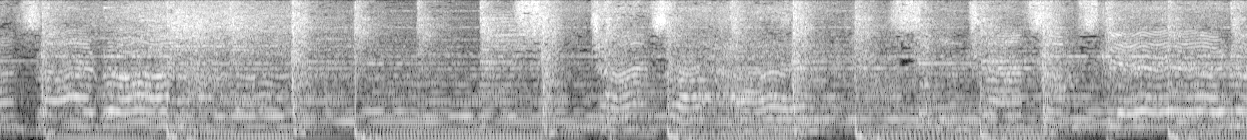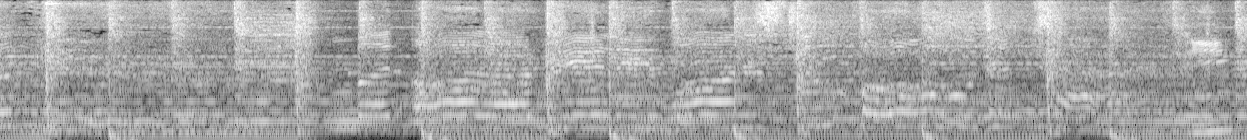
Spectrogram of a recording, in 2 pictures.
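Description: An upbeat pop song plays steadily at full volume, with a sung melody riding over a pulsing bass line and a driving beat throughout.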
